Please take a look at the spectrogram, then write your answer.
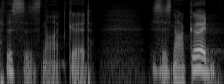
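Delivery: hushed, worried muttering; panicked whisper. Retold or imitated. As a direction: whisper it to yourself in dread. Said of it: "I'm just like".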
